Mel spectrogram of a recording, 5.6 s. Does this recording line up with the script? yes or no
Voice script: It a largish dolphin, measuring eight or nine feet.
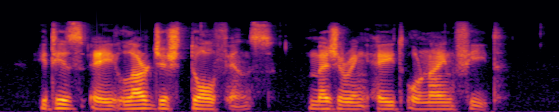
no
